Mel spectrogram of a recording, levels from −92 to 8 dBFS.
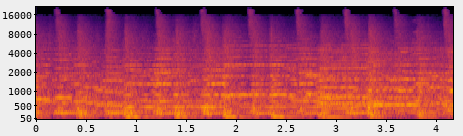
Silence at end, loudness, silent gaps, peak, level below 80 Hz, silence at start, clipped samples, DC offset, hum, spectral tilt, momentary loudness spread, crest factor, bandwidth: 0 s; -18 LUFS; none; -2 dBFS; -52 dBFS; 0 s; under 0.1%; under 0.1%; none; -5 dB/octave; 3 LU; 14 dB; over 20 kHz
